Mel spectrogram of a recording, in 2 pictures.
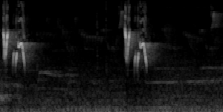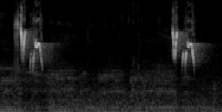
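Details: A red-headed flowerpecker lure call repeats four times, roughly every two seconds: short, piercing, high chirps made of two or three rapid notes, with quiet low rumble in between.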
